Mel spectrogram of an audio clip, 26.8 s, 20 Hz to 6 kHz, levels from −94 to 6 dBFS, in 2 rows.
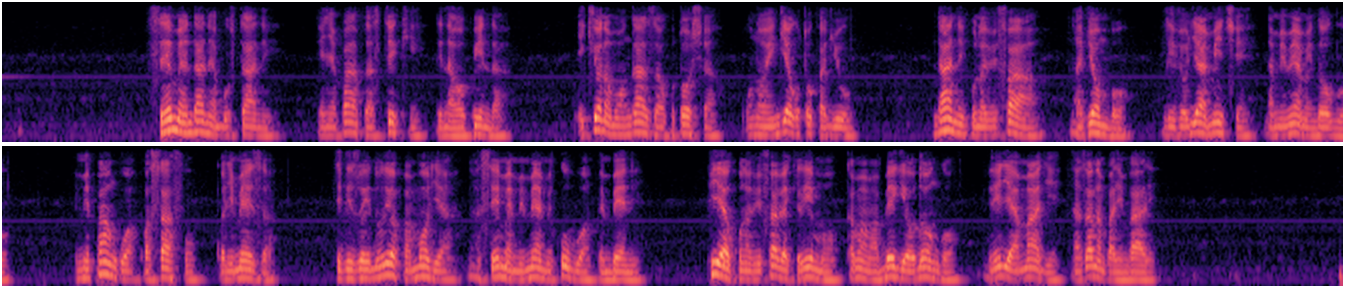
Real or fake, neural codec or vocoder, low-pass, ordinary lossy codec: real; none; 5.4 kHz; AAC, 48 kbps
